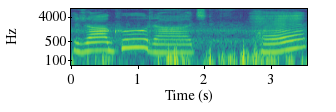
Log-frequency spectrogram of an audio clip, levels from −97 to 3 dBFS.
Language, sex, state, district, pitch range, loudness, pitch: Hindi, female, Bihar, West Champaran, 210-295 Hz, -15 LUFS, 240 Hz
